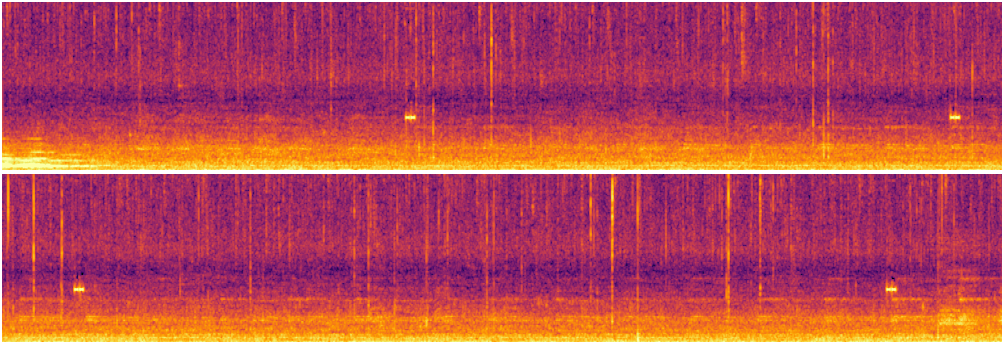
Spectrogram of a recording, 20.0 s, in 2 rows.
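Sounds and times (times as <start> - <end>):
rain falling: 0.0 - 20.0
drops ticking on camera: 3.2 - 6.0, 9.1 - 11.2.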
